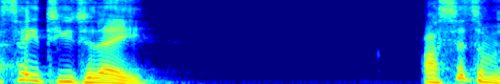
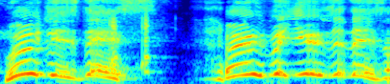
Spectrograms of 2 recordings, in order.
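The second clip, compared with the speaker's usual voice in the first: high-pitched mock indignation, half laughing; mock-outraged mum; 11 semitones higher, slower than usual. Mum finds the used sock, mock-outraged. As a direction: demand it like a scandalised mum, played for laughs.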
